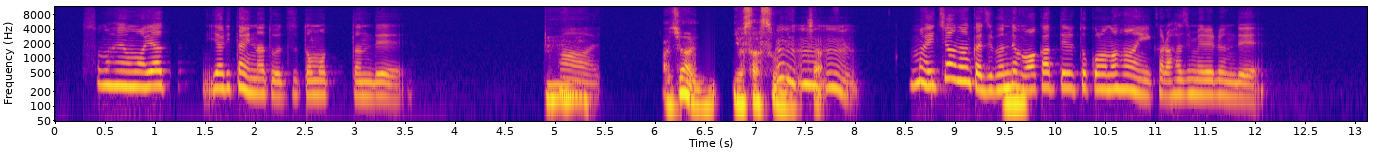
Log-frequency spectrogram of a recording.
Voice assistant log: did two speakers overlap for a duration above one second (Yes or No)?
No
